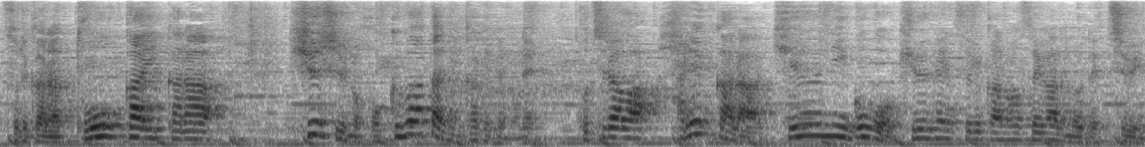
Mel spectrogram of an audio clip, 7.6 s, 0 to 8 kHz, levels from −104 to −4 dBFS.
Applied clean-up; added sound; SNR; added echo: none; none; none; reverberation time 0.7 s.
